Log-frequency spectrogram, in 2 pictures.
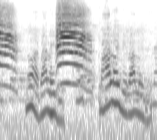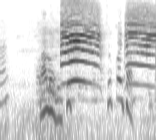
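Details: Goat kid being castrated: two loud, quavering bleats stand out against frequent human talk and murmured reassurance in between.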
